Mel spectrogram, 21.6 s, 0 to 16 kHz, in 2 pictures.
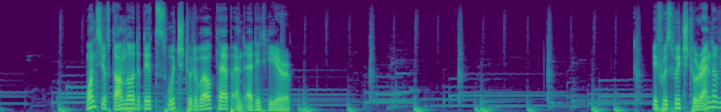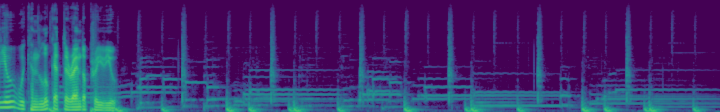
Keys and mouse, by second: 0.9 click, 4.1-6.0 drag, 17.0-17.8 middle drag.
